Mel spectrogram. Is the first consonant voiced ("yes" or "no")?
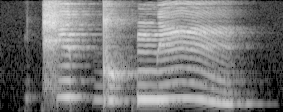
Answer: no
